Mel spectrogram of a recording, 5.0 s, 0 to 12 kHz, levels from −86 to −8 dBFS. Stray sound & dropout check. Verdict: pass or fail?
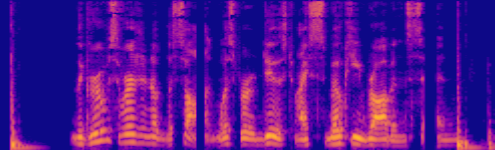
fail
